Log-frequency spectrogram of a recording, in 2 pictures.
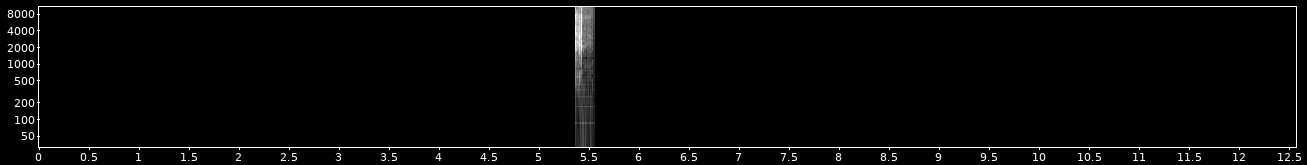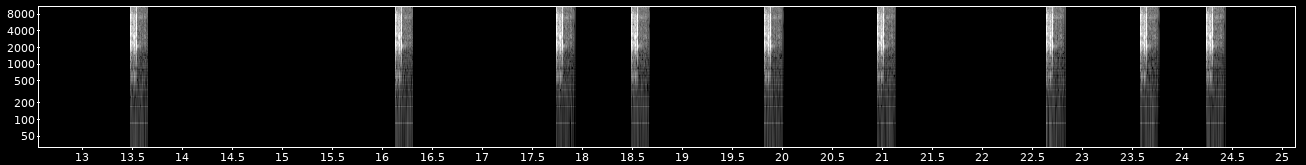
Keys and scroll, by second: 4.8 BackSpace, 6.0 =, 13.0-16.1 typing, 18.3 o, 19.6 a, 20.7-25.1 typing.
